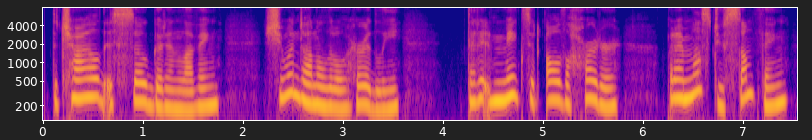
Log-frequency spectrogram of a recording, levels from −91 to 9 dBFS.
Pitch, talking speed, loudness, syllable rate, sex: 225 Hz, 190 wpm, -15 LUFS, 5.8 syllables/s, female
